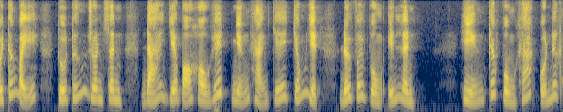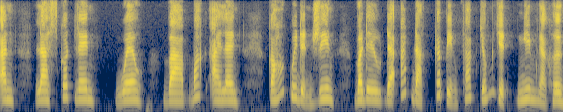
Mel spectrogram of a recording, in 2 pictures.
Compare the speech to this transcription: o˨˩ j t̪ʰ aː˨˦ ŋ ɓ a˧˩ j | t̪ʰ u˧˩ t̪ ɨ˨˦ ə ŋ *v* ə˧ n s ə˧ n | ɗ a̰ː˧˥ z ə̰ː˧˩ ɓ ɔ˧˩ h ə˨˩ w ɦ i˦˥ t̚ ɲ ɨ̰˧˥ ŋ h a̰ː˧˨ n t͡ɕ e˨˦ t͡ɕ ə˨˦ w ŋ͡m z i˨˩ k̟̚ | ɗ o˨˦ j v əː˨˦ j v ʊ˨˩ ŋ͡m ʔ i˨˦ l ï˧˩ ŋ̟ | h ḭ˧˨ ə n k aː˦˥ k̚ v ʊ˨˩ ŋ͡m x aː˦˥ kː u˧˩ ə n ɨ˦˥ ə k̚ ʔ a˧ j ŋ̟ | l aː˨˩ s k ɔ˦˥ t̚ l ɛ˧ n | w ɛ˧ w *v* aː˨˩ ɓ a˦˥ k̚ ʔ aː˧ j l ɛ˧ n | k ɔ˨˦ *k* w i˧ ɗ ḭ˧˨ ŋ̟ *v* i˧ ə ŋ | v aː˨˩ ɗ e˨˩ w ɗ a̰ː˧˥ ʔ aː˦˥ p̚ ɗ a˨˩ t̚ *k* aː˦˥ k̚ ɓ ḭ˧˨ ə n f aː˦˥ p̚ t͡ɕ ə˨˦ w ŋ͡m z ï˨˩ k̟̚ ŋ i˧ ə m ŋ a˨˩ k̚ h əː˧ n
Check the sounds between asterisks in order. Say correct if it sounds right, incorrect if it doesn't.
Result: incorrect: z, correct, correct, incorrect: z, correct

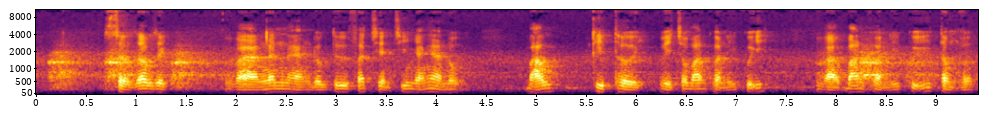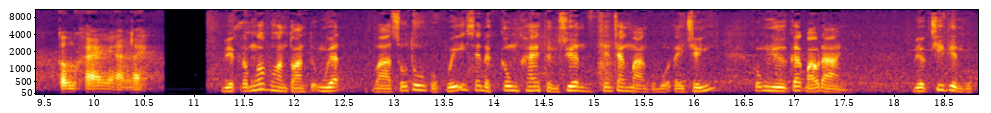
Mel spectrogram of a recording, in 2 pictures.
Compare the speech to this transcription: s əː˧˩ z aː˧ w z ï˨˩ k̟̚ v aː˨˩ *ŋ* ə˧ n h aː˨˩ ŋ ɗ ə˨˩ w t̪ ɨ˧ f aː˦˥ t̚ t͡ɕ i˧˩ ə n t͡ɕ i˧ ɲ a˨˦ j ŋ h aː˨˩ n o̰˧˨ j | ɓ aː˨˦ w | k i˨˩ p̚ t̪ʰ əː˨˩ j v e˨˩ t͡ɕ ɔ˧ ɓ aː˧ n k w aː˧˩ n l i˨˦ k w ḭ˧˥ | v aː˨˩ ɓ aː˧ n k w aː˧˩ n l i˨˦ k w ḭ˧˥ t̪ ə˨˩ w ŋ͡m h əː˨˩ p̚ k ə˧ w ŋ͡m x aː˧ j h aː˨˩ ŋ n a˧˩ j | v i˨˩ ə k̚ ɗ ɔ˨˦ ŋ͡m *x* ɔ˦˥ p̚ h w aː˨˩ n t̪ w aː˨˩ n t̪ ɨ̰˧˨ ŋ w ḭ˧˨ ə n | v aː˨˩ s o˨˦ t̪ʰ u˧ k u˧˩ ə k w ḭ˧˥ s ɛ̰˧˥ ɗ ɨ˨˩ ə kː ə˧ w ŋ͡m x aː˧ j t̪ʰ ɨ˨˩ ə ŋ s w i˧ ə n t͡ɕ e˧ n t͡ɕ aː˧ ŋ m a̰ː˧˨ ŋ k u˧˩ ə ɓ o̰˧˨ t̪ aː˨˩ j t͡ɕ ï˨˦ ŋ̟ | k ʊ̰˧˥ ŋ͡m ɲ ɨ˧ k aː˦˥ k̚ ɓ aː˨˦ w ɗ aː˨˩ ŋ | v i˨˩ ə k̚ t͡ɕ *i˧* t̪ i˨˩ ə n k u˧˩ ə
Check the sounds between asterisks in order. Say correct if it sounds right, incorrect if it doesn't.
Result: correct, incorrect: ɣ, correct

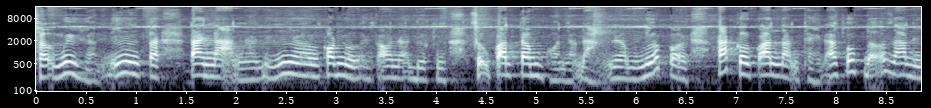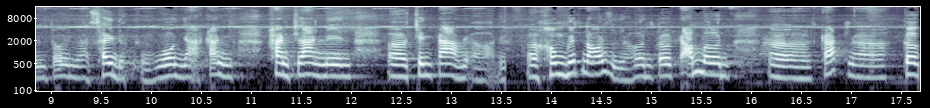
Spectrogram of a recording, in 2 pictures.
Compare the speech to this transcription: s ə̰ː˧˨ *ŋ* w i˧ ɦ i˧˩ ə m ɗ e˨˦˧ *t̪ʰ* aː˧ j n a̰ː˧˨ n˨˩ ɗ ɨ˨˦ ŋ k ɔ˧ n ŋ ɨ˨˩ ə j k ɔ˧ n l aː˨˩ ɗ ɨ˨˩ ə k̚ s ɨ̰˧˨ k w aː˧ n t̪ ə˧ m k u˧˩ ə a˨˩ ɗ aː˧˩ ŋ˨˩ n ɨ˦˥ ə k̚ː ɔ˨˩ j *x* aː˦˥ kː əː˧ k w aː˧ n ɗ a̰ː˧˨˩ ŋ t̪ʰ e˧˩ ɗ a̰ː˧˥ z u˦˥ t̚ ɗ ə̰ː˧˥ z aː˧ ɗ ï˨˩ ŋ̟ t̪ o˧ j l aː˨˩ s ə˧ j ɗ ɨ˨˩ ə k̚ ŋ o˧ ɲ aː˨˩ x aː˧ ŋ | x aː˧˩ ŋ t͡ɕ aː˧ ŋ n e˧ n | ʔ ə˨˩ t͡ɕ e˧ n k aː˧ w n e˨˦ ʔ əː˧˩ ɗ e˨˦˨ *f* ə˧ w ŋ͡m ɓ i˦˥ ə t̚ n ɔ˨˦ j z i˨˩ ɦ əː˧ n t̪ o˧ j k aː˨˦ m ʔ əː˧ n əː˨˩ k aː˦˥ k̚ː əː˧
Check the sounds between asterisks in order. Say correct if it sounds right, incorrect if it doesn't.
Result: correct, incorrect: t̪, incorrect: k, incorrect: x

